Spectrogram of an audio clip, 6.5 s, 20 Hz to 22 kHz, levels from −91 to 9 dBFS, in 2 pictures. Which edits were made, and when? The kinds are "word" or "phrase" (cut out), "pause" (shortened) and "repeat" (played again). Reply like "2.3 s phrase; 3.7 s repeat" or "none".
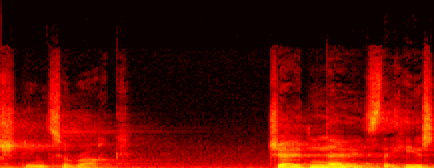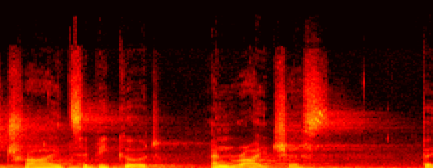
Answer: none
